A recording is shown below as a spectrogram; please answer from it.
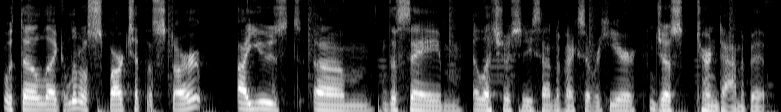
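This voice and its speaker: A man's voice: medium pitch, fairly even intonation, measured pace, hardly any pauses. A man giving a casual, step-by-step commentary as a video editor breaking down his sound design work. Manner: informal, explains step by step. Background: music tracks and sound effects being demonstrated.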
